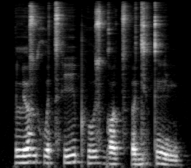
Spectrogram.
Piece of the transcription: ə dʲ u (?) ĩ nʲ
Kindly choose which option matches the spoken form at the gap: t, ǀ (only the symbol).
t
